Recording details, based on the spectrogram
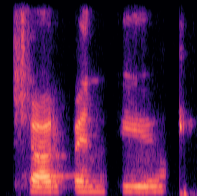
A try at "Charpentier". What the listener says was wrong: Char again. Char. Yeah, so it's also about see, because words in French are a combination of different syllables. You have to identify all of them. So don't miss out and mostly yahi EN wala hi miss out hota hai.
